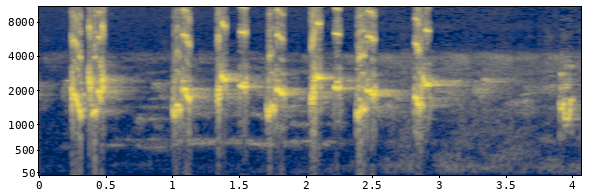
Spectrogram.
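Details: Masteran of a Sooty-headed bulbul in ropelan goklikan style: a handful of bright whistled chirps with clicky attacks, trailing off into quiet before one last note.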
